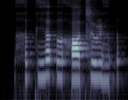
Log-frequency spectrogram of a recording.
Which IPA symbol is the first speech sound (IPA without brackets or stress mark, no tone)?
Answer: h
